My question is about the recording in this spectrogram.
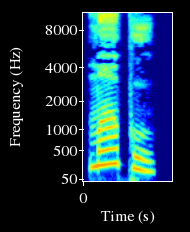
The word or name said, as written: ಮುಪ್ಪು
